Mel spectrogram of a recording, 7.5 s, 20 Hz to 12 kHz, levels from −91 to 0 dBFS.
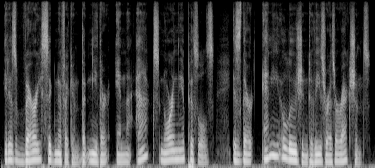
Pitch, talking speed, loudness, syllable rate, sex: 115 Hz, 160 wpm, -20 LUFS, 5.4 syllables/s, male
